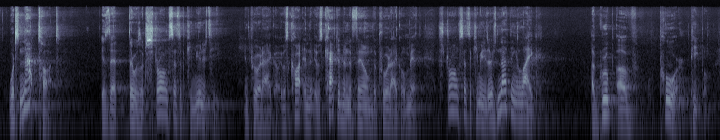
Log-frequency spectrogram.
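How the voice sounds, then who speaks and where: A man with an American accent, fairly low in pitch with lively intonation, at a moderate pace with long, frequent pauses and audible room echo. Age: 50s. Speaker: community activist. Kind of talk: talk. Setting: stage with audience.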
